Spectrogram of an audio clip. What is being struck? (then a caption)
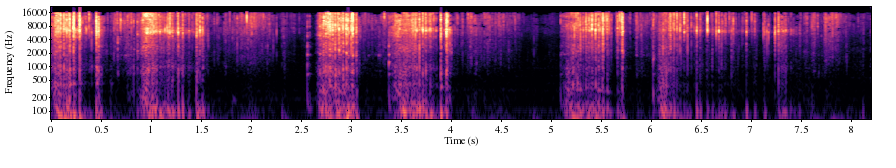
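Bar of soap. A beige bar of dry soap, held in the hand, is shaved into strands with a utility knife blade. Each pass gives a dry, crunchy scraping and tearing sound. The strokes come in repeated, uneven bursts with a low, heavy body.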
